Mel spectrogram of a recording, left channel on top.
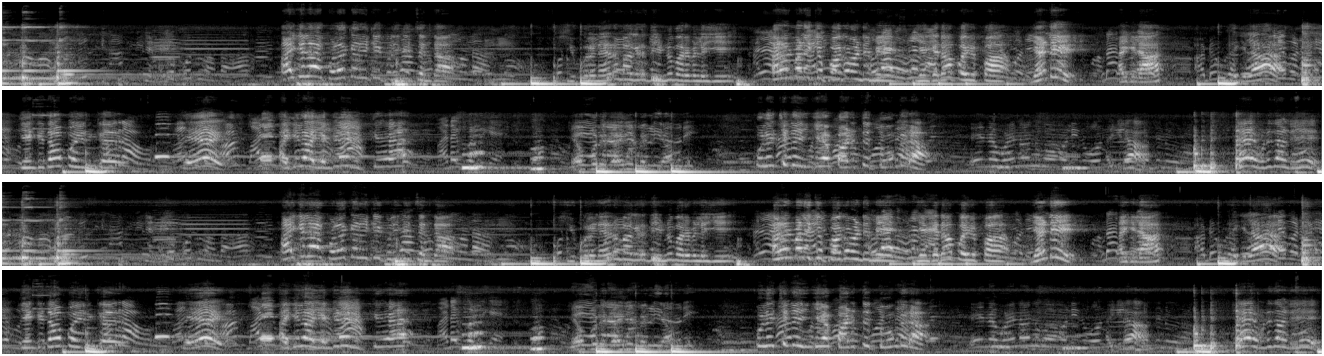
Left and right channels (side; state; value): both; normal; correlation 0.67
